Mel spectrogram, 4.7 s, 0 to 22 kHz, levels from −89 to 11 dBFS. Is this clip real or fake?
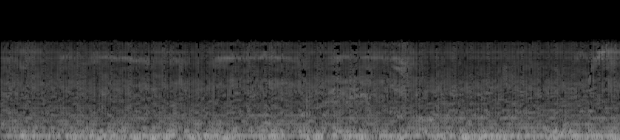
fake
